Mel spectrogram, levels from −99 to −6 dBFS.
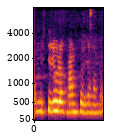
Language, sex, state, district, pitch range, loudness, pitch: Hindi, female, Bihar, Araria, 230-255 Hz, -15 LUFS, 245 Hz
